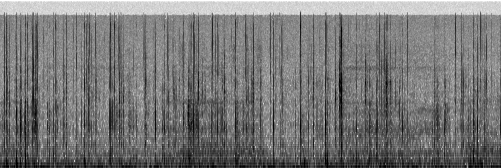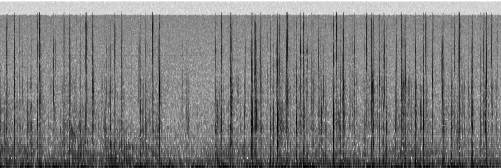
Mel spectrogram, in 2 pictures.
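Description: Long nails scratch and tap across a small black clutch pouch covered in silver studs, held up close to the mic. The result is a dense, continuous run of quick, bright clicks and crinkly scratching over a low rustle, with no ring after each tap.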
